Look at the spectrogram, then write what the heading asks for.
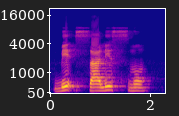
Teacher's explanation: Jadi cara membacanya, naqal berarti memindahkan, teman-teman sekalian. Yaitu memindahkan harokat hamzah, ini yang berharokat ini hamzah i, kepada huruf sebelumnya menjadi bisalismu.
